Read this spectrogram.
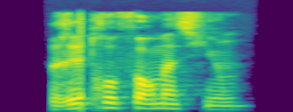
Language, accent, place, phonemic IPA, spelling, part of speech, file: French, France, Lyon, /ʁe.tʁɔ.fɔʁ.ma.sjɔ̃/, rétroformation, noun, LL-Q150 (fra)-rétroformation.wav
- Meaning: back-formation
